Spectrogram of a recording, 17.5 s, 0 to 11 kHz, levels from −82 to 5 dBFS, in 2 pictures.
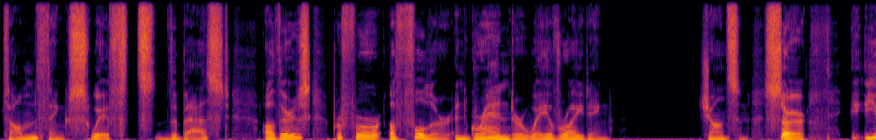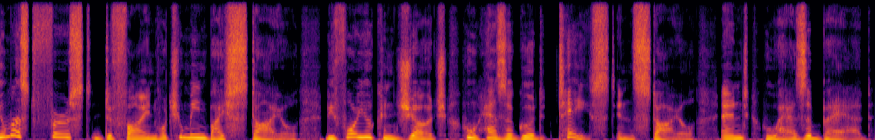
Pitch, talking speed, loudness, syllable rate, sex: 155 Hz, 140 wpm, -20 LUFS, 3.9 syllables/s, male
